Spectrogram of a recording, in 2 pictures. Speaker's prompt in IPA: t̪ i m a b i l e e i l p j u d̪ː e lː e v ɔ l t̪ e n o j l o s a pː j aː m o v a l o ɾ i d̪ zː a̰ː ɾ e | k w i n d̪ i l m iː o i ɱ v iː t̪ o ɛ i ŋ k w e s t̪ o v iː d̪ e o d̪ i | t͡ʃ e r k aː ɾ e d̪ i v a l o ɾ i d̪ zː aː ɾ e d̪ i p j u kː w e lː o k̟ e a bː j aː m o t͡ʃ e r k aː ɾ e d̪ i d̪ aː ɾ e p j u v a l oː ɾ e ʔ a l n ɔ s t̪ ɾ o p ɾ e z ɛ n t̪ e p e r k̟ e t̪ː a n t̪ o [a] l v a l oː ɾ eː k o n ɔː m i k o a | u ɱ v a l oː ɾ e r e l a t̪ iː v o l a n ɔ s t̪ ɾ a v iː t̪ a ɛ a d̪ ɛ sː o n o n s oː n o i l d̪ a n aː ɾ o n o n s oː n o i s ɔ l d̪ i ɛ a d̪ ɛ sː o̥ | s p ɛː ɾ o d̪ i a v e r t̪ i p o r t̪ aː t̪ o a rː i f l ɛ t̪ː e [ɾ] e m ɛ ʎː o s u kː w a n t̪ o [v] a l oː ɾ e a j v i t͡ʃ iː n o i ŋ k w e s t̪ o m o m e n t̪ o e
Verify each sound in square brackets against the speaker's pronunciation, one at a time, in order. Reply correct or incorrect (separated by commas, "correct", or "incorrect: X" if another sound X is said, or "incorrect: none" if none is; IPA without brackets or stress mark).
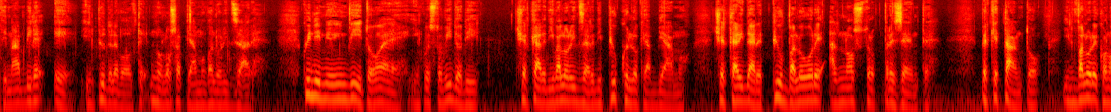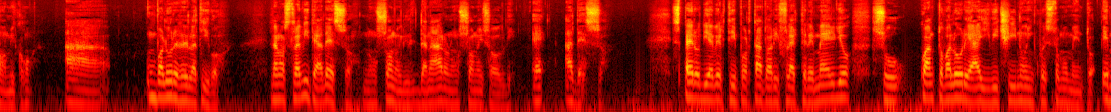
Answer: incorrect: i, correct, correct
